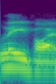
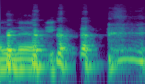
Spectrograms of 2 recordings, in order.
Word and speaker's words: Levy: So it's Levy, not Levi, right?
